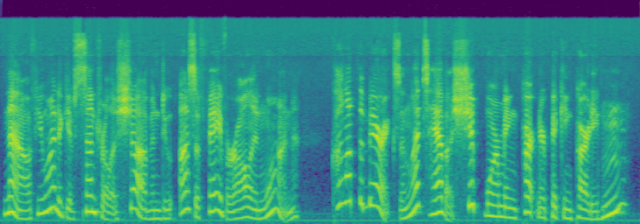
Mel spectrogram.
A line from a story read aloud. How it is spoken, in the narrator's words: Helva chuckled to herself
